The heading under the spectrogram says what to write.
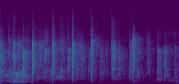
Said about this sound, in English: Thank you for the applause back there.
